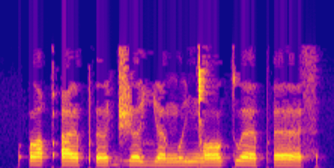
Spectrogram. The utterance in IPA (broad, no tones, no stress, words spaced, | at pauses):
ʔɔqʼɜ pʼə d͡ʒə ʎɜŋʷiŋ͡ǀɔ tʷɜ pʼɜs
